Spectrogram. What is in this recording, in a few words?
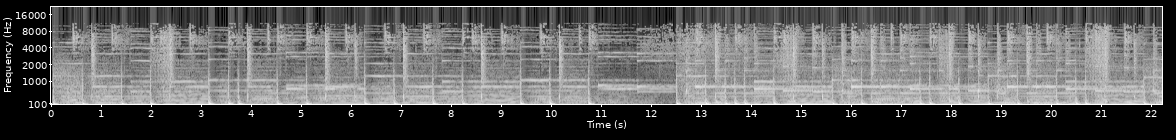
BGM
